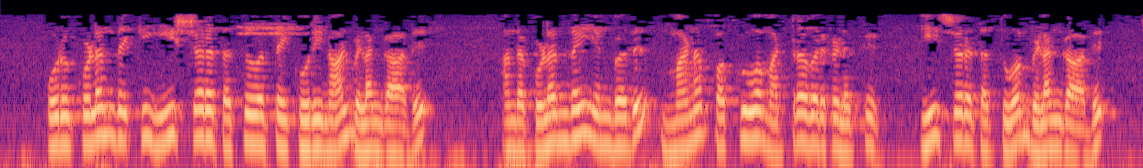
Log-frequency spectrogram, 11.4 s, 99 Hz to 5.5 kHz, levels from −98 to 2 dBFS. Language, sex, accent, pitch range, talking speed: Tamil, male, native, 145-185 Hz, 70 wpm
